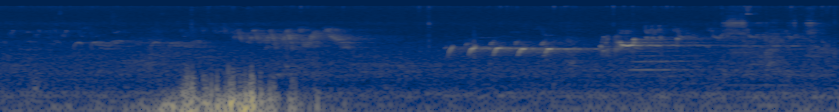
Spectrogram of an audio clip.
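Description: Small birds chirping in the background: a quick run of short rising chirps about halfway through, then longer calls near the end. A low rumble about two seconds in is the loudest sound.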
